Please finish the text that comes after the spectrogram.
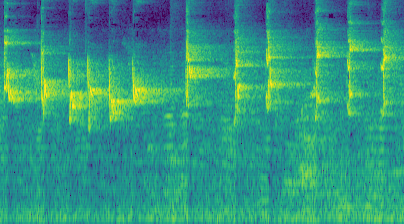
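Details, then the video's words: Cucak kombo in full, active song, used as a training recording for songbird contests: sharp, clipped whistled notes repeated about every half second, each falling slightly in pitch, with a quiet indoor background. "MASTERAN AMPUH BURUNG CUCAK KOMBO GACOR"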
